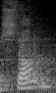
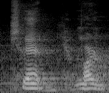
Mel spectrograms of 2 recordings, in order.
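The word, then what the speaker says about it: Staunton: From Stuntton. From Stanton. Stanton. Pardon my pronunciation.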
